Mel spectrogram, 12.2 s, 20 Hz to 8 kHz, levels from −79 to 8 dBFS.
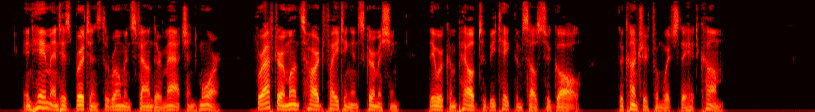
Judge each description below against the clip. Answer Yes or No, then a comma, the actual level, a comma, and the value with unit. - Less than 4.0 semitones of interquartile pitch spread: No, average, 4.3 semitones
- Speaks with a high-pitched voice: No, very low, 95 Hz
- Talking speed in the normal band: Yes, average, 170 wpm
